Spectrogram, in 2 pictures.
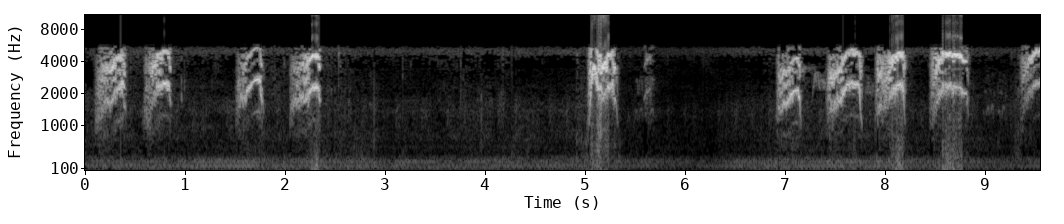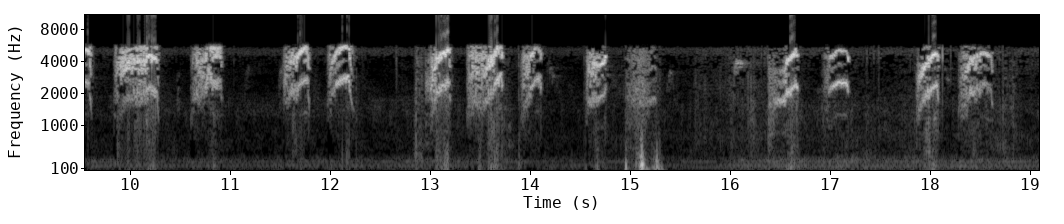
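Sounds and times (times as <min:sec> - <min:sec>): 
red-whiskered bulbul distress call: 0:00.0 - 0:00.9, 0:01.5 - 0:02.5, 0:04.9 - 0:05.8, 0:06.8 - 0:19.0.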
